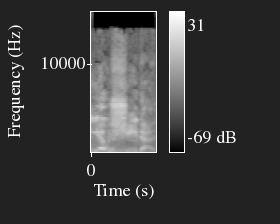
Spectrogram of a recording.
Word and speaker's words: Yoshida: Masa Yoshida.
